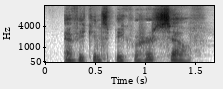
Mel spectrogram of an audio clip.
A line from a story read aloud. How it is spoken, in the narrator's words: Martha said in her firm yet meek voice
